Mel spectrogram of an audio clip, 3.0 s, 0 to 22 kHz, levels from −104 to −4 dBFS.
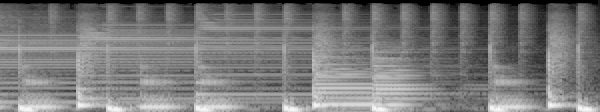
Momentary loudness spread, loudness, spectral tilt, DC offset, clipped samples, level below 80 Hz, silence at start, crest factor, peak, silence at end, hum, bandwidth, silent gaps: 4 LU; -20 LUFS; -5.5 dB/octave; under 0.1%; under 0.1%; -22 dBFS; 0 s; 16 dB; -2 dBFS; 0 s; none; 19.5 kHz; none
